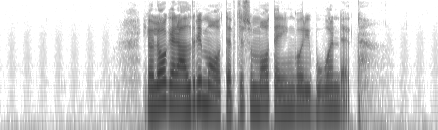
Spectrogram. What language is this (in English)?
Swedish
